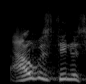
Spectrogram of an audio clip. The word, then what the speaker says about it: 아우구스티누스: 아구스티누스 한번 잘 몰라. 근데 아구스티누스는에 라틴어고요. 라틴어로 아구스티누스라고 발음하는 거고요. 영어로 발음하면 어거스틴입니다.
